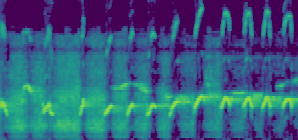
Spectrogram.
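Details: Greater green leafbird, agitated and calling loudly and persistently: a rapid series of bright, upswept chirps repeated several times a second over a buzzy, noisy background.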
